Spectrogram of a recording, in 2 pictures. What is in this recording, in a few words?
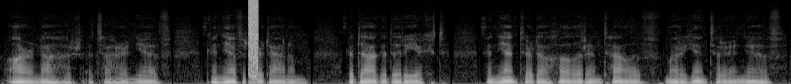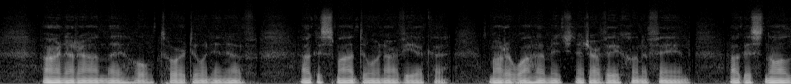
Our Father Irish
